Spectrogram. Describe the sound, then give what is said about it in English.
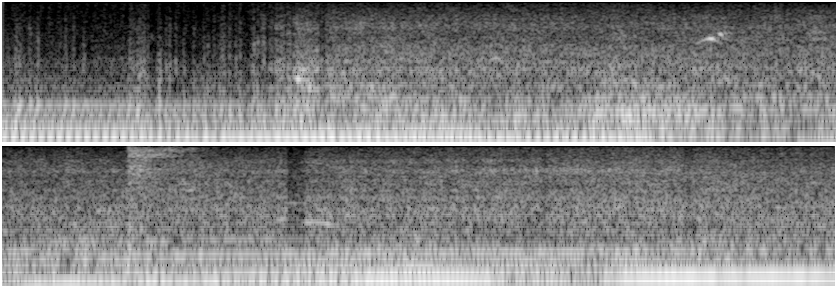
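A car carrying Antony Blinken rumbles with a low, steady engine drone that shifts pitch partway through as the vehicle moves, amid busy street noise. “It's from another day when you actually uh, greeted Antony Blinken in person, uh, at least when he was in his car.”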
